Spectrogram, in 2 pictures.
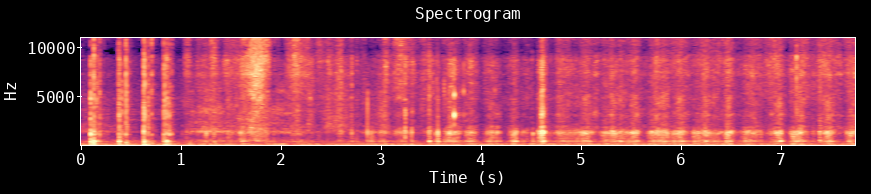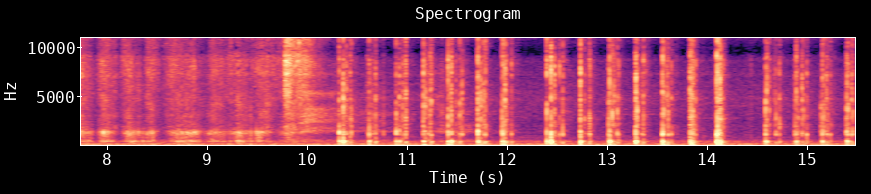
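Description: An inflated, hollow orange Spalding rubber basketball is tapped and scratched with fingertips. A low, steady scratchy rustle fills most of the clip, broken by quick dull taps that come in a fast, uneven rhythm, especially near the end.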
